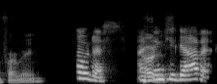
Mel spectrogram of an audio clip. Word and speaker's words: Hodous: So, uh, can you pronounce your last name for me? Otis.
